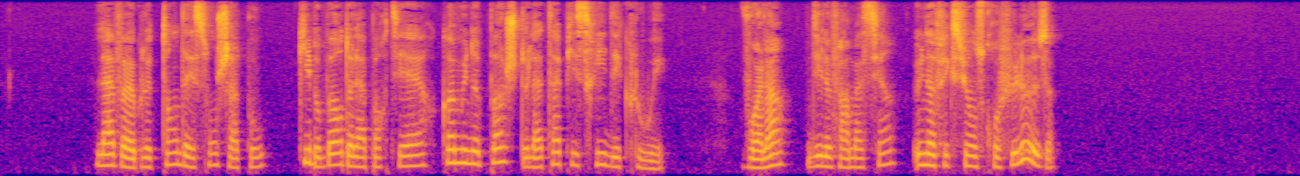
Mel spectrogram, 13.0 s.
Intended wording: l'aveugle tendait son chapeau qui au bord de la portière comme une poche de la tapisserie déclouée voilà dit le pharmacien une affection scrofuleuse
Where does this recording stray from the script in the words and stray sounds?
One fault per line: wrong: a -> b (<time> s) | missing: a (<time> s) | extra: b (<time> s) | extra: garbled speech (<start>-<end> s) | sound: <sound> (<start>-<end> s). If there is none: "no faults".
no faults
